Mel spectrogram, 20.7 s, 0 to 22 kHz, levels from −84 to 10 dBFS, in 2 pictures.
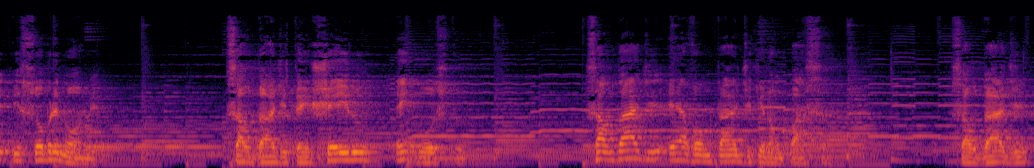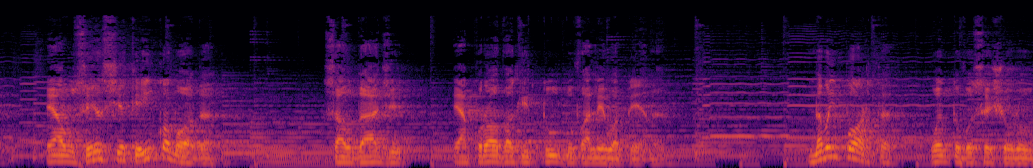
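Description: There are no technical faults to describe in this clip.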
